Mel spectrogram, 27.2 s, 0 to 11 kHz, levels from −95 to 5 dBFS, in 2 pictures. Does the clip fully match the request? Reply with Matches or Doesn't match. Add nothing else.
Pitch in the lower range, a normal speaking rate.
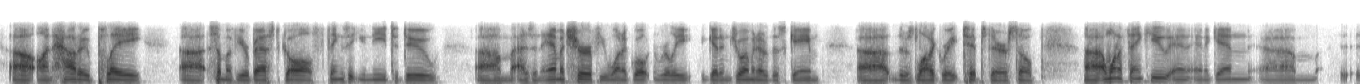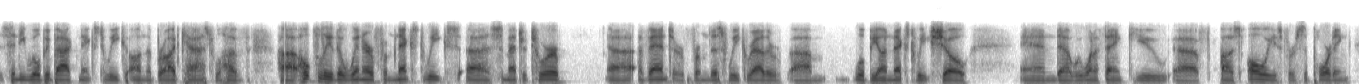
Doesn't match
